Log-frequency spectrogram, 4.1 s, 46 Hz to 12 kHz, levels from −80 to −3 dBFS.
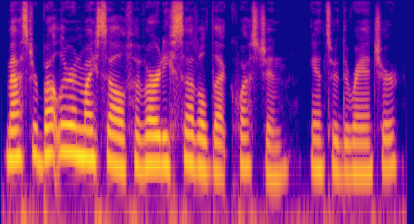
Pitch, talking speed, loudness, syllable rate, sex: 205 Hz, 175 wpm, -18 LUFS, 5.8 syllables/s, female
